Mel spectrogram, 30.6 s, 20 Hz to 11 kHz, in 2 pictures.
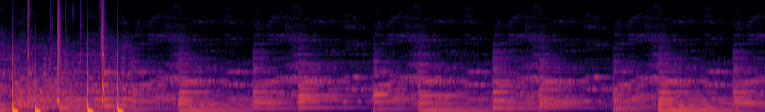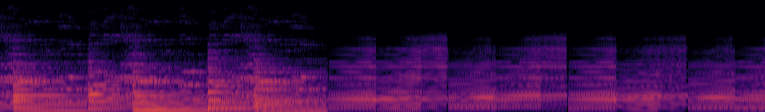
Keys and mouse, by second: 6.2 right click, 7.4 click, 9.7 click, 10.8-17.2 alt+shift+drag, 17.5 click, 17.7 click, 19.3 click, 20.0 Down, 22.1 click, 24.7 click, 25.8 Up, 28.3 click, 29.7 Down.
